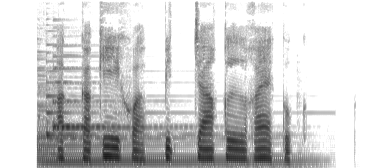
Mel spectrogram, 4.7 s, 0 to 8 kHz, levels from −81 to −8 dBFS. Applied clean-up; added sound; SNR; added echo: none; Piano; 8 dB; none.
